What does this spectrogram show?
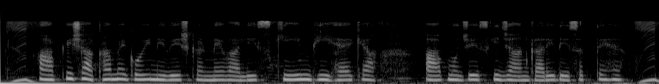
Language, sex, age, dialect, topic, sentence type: Hindi, female, 25-30, Garhwali, banking, question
